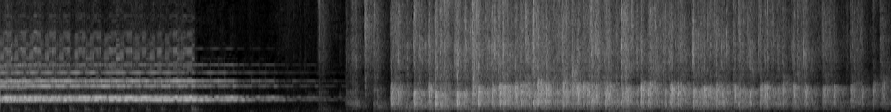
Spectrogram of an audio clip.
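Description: A held synthesizer chord with a slightly wavering pitch fades out about two to three seconds in. About a second later, audience applause starts and slowly dies down.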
